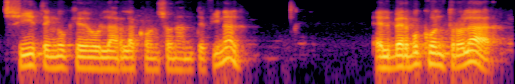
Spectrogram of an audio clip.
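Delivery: ordinary talk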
